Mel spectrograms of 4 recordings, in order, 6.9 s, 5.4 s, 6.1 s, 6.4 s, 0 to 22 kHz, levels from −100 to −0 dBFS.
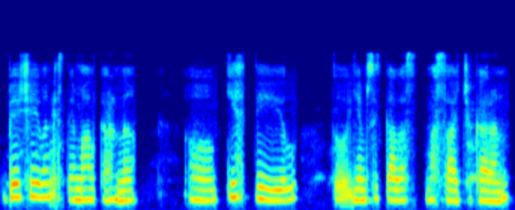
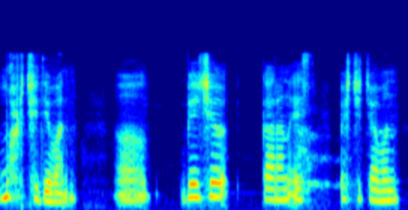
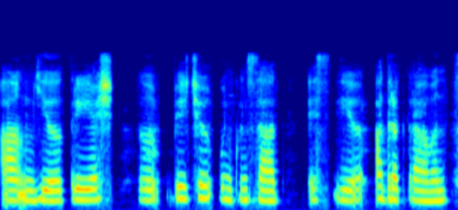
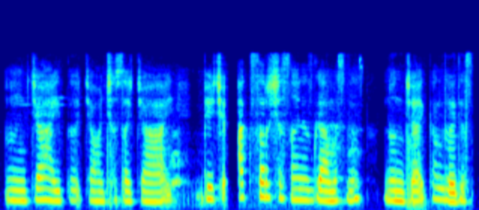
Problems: background sounds at intervals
